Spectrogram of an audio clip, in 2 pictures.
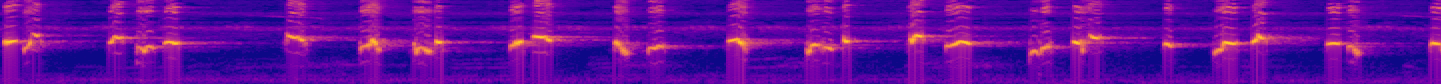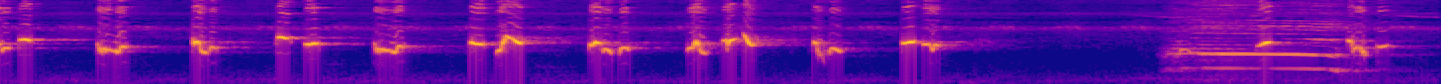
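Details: Sooty-headed bulbul calling to draw answers from other bulbuls: a rapid series of short, bright chirping notes, often paired, repeated steadily for about nine seconds, ending with a brief different rising whistle.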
